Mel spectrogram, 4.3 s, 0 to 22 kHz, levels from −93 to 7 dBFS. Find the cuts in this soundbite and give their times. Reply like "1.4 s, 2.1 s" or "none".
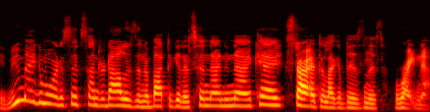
2.9 s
